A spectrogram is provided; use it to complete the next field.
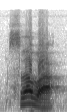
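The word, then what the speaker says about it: слова: a very significant role if i am saying the word slower it is in singular which means a word if the stress sign changes from o to the second o it will change into slava which means words likewise we have words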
